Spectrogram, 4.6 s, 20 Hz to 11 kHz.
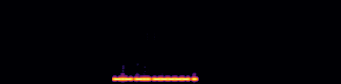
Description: Morse code, heard as a keyed tone, about 52 wpm, 700 Hz. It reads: KD0E
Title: USA Call Signs - 4 Characters - 50wpm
